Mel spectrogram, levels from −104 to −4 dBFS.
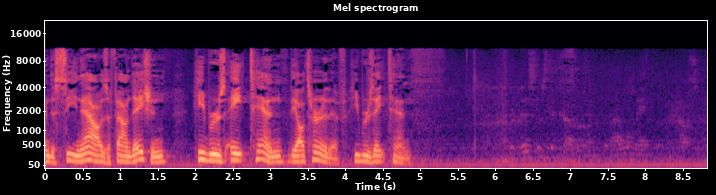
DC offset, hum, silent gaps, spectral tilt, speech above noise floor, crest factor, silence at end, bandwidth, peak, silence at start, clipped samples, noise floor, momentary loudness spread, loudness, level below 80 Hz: under 0.1%; none; none; -4.5 dB/octave; 28 dB; 22 dB; 2.45 s; 11.5 kHz; -4 dBFS; 0 s; under 0.1%; -51 dBFS; 11 LU; -23 LUFS; -52 dBFS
